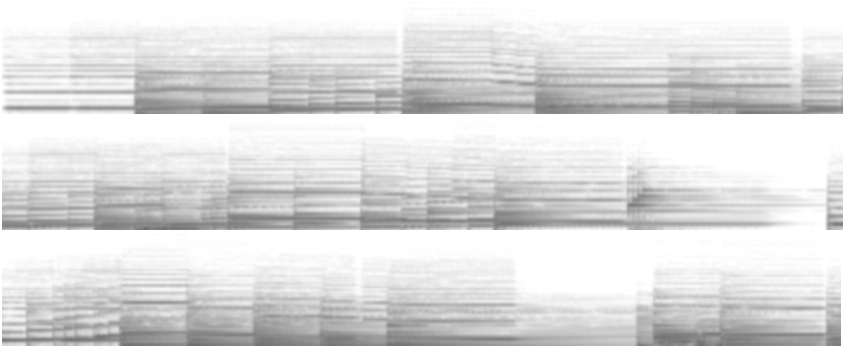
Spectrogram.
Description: happy jazzy birthday, clarinet

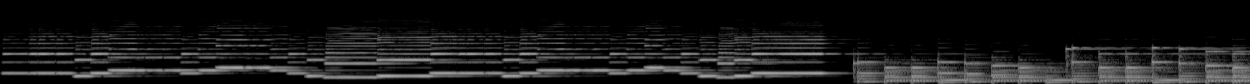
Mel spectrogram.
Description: carmen chorus of children clarinet

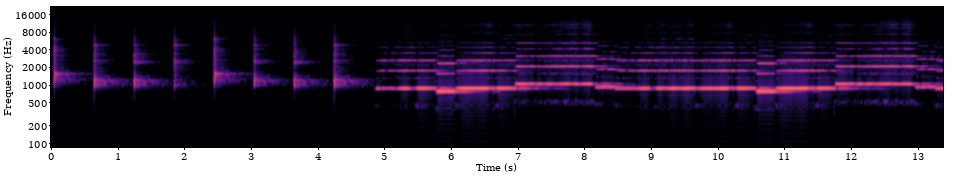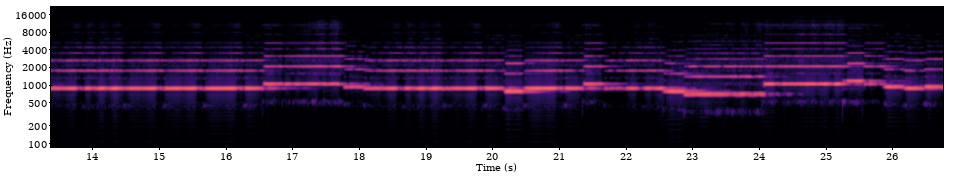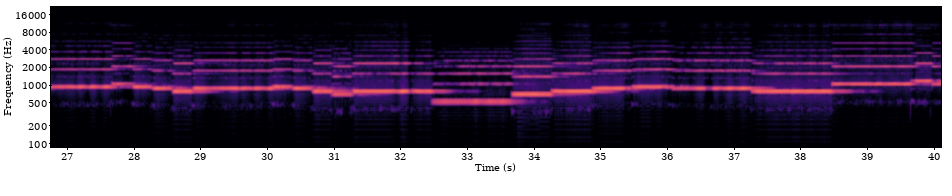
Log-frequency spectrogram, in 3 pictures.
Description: Flute Duet

